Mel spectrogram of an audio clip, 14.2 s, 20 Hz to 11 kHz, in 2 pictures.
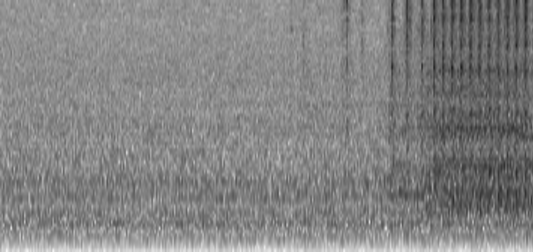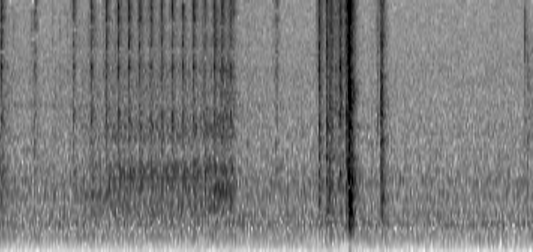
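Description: Juki TL-98Q straight-stitch sewing machine stitching quilt patches together in two short runs of rapid, even stitches with a brief pause between, then a few sharp clacks near the end.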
